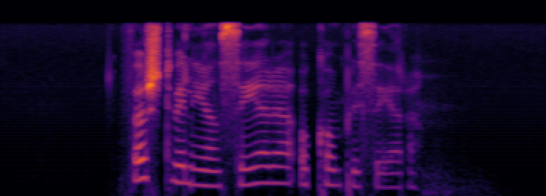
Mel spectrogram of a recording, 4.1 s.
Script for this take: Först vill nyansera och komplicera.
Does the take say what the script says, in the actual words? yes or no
yes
